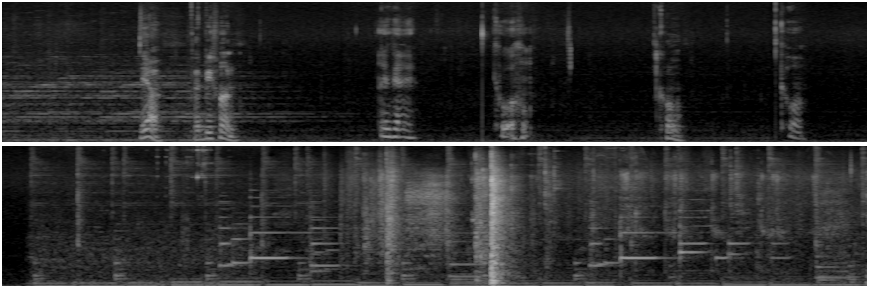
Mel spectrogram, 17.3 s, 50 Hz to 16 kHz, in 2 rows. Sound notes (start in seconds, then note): 11.8 door opens and closes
